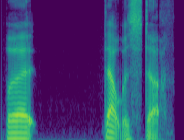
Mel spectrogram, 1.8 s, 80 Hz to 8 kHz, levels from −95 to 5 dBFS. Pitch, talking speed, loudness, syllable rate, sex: 115 Hz, 130 wpm, -18 LUFS, 4.1 syllables/s, male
